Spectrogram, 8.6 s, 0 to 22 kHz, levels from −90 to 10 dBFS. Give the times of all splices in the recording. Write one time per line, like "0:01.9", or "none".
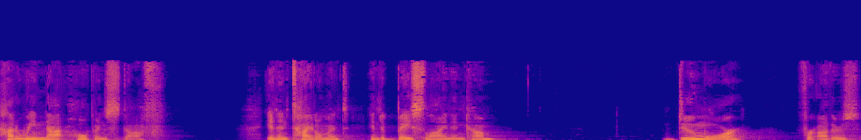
none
